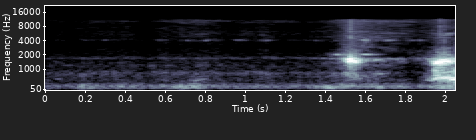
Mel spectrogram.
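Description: A dog barking twice in the background, short sharp barks about one and a half and two seconds in, over faint room noise.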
